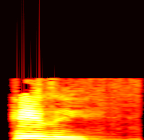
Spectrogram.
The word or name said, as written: haley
